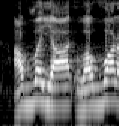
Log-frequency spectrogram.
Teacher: சொற்களின் முதலில் வரும்போது தனக்குரிய இரண்டு மாத்திரை அளவுல இருந்து குறைந்து ஒன்றரை மாத்திரை அளவுல ஒலிக்குது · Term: அவகாரக் குறுக்கம், அவுகார குறுக்கம்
